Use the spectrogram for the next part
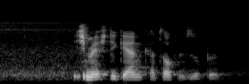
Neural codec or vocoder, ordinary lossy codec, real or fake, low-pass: none; Opus, 64 kbps; real; 7.2 kHz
